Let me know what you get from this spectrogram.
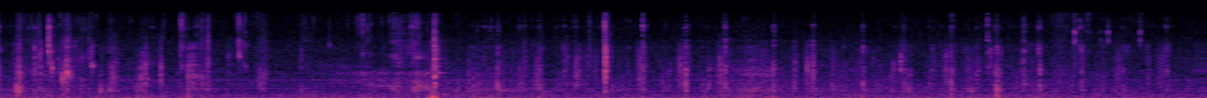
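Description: A person chewing a mouthful of spicy seafood stew close to the microphone: wet chewing with many small, sharp mouth clicks throughout.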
